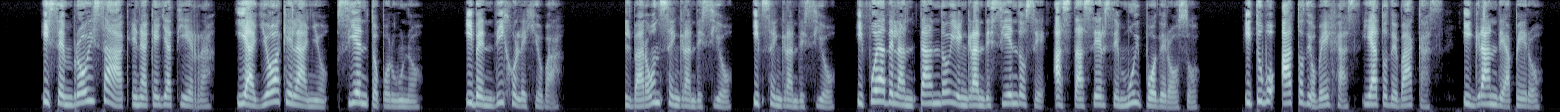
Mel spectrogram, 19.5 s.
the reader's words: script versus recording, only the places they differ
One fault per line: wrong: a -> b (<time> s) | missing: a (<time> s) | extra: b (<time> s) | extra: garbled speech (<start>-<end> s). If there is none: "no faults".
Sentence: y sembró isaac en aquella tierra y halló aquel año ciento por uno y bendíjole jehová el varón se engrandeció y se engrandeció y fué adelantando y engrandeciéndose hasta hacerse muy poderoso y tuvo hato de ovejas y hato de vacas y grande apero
no faults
